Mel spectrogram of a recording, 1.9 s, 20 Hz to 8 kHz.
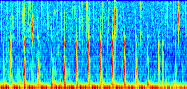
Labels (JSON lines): {"label": "biophony, knock", "recorder": "SoundTrap 300"}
